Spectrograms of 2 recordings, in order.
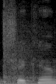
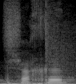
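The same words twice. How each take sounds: First: It is said in the speaker's own plain accent. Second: It is said in a Liverpool accent. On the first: "we would say chicken" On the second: "they'd say chicken"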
